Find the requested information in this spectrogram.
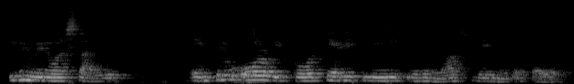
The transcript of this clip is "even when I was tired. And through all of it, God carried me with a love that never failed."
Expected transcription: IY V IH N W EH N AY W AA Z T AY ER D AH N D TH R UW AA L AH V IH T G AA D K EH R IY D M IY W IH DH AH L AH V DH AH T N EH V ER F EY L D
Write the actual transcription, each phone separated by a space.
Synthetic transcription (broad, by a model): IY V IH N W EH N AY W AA S T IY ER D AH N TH R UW AA L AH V IH T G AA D K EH R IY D M IY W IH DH AH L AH F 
